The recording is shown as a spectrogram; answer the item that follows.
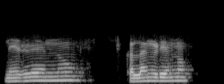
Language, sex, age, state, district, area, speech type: Kannada, male, 18-30, Karnataka, Bagalkot, rural, conversation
